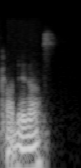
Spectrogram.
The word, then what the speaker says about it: Condé Nast: Is that how you say it? Condé Nast? – Yeah.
